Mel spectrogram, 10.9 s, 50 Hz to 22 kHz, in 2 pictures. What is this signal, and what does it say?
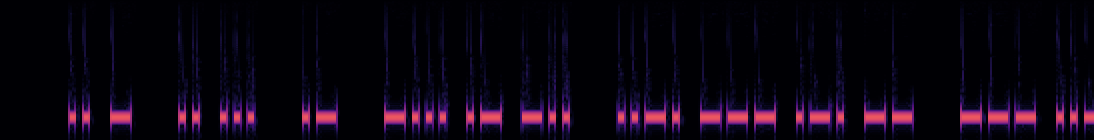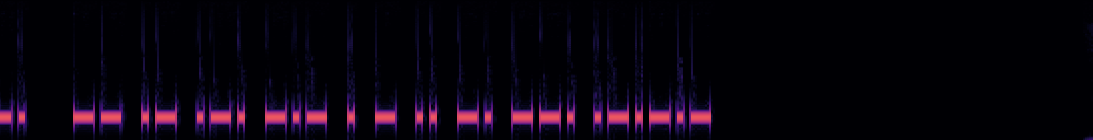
Morse code, heard as a keyed tone, about 36 wpm, 700 Hz. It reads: IT IS A BAD FORM OF MARKETING.
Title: Sentences from Top 1000 Words - Review Part 5 - 35wpm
